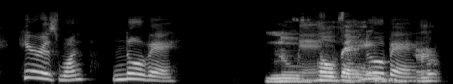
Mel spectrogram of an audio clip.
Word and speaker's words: nube: Nube. Nube. And that B in the middle will be very soft.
